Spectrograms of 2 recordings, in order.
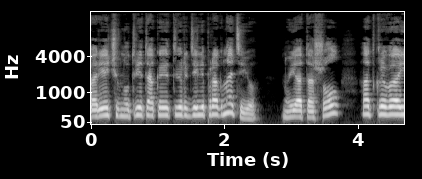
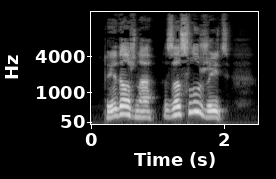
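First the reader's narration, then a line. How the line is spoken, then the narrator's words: Smirking grunt. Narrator (Russian): хмыкнул я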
